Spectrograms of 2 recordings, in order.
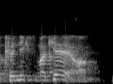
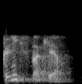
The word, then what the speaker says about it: Koenigsmacker: Alors, Königsmacker. – Ça s'écrit, écoutez bien, K-O-E-N-I-G-S-M-A-C-K-E-R. Et sans accent? – Königsmacker.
